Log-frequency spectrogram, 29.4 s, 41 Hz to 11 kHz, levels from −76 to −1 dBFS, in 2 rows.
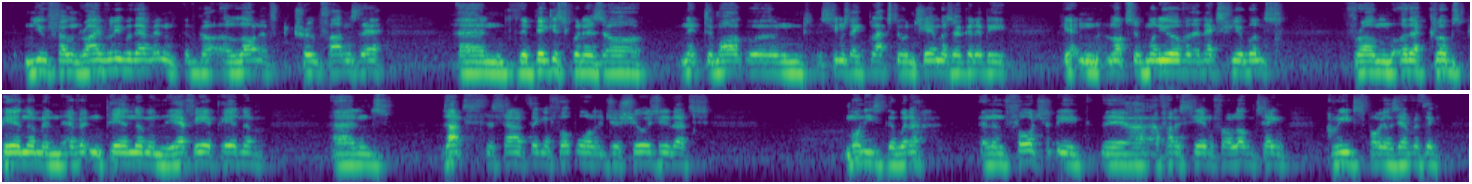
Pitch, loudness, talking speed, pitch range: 135 Hz, -24 LUFS, 165 wpm, 130-140 Hz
